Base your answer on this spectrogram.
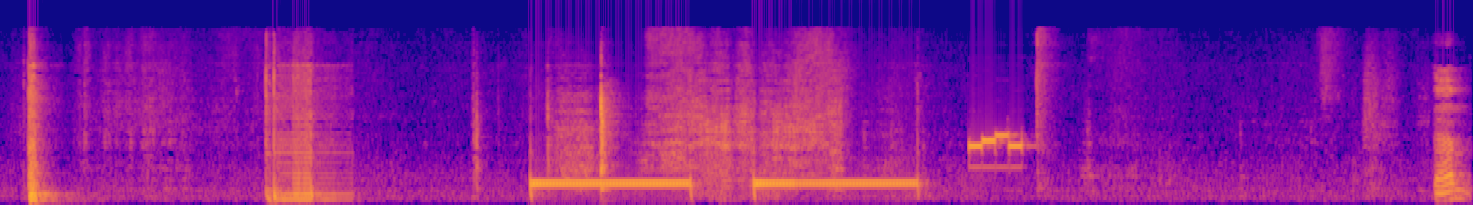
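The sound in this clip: Telephone call tones as a call is placed: two long, steady mid-pitched beeps, then a brief higher double tone, with other short noises before and after.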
